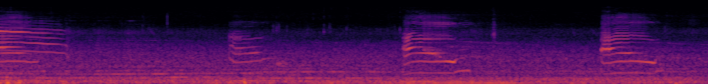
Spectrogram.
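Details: Domestic cat giving short meows, collected to lure cats: four brief calls roughly two seconds apart, each a clear tone that bends upward at the close, over a constant low hum.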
